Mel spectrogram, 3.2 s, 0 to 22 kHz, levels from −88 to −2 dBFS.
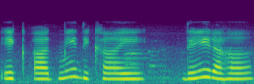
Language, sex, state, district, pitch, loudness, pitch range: Hindi, female, Himachal Pradesh, Shimla, 270 Hz, -13 LUFS, 260-285 Hz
